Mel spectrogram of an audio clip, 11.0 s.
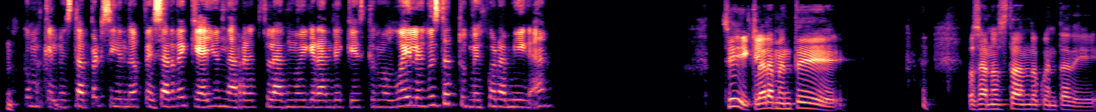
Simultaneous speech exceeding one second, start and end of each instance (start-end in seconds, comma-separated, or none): none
